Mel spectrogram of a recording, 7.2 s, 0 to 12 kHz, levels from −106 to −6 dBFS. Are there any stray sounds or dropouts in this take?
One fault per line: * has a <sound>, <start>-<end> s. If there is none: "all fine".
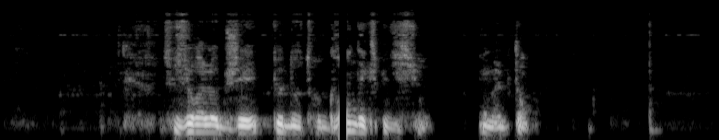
* has a dropout, 3.4-3.5 s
